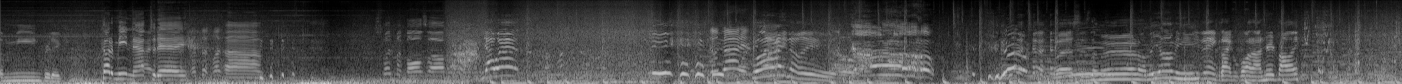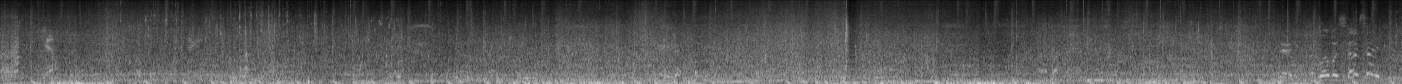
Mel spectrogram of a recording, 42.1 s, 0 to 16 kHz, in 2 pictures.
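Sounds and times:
wind on microphone: 0.0s - 13.2s, 19.5s - 42.0s
boat engine: 0.0s - 42.0s
water wash: 0.0s - 42.0s.

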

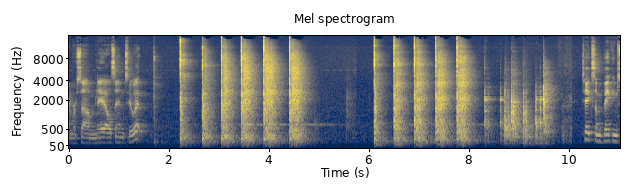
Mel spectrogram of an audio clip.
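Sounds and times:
hammer driving nails into wood: 1.7s - 4.8s, 6.1s - 9.6s.

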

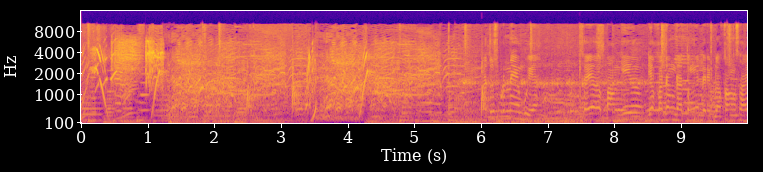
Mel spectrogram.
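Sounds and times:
background music: 0.0s - 10.0s
man laughing heartily: 1.2s - 6.0s.

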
